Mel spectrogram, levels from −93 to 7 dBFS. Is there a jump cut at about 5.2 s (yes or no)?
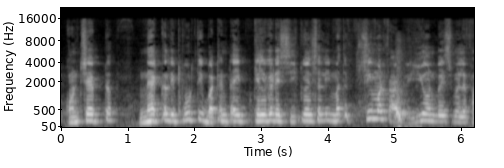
yes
